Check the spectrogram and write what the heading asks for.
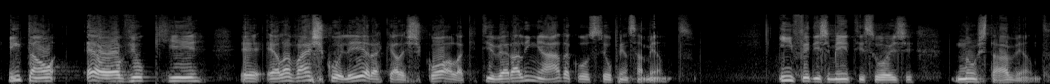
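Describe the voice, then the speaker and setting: An educator in middle age gives formal testimony at a public hearing in a European Portuguese accent; he is from Portugal. He often hesitates with fillers, then rises suddenly and emphatically in pitch.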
